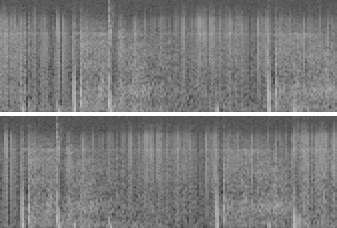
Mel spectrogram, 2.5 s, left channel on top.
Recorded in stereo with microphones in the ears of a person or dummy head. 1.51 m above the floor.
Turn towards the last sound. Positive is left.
No sound to turn to.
